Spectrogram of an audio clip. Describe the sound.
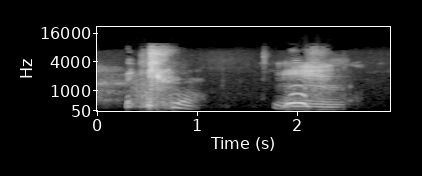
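Two loud sneezes about a second apart, each a sharp explosive burst, the second one more drawn-out and voiced.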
